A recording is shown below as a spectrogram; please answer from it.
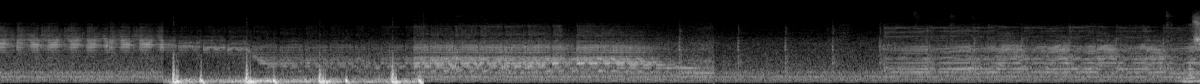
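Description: Folk throat-singing act's buzzing overtone drone, its bright overtones shifting in pitch. A quick run of heavy low thumps about two seconds in. The drone dips near the middle and turns brighter again toward the end.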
